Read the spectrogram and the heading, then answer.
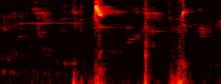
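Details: Captive female Mountain White-eye from Malang, East Java, calling to excite males: a thin steady whistle, then a bright high downslurred note among several dull thumps and soft chirps.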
